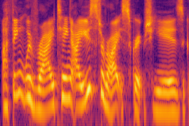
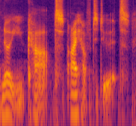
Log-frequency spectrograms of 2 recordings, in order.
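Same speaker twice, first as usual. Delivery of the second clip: muttered crew quote; 4 semitones lower, 9 dB quieter than usual. Retold or imitated. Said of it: "people are like".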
